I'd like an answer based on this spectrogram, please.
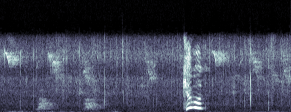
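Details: Vizsla dog that does not like rain gives a single brief, sharp whining yelp with a bent, falling pitch, amid faint soft background sounds and light taps.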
